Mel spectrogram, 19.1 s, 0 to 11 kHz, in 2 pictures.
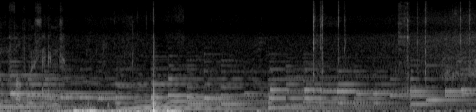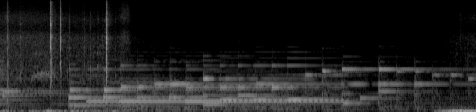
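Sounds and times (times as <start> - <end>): slow piano-like background music: 0.0 - 19.0
camera mechanical clicks: 6.2 - 7.0, 7.9 - 12.0.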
